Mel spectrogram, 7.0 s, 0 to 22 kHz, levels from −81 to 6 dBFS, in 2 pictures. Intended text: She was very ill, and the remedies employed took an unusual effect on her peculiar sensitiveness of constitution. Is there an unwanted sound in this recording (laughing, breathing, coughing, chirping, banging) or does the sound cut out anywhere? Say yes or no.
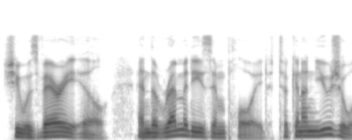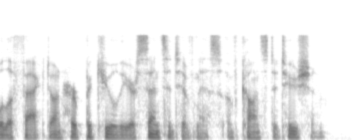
no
